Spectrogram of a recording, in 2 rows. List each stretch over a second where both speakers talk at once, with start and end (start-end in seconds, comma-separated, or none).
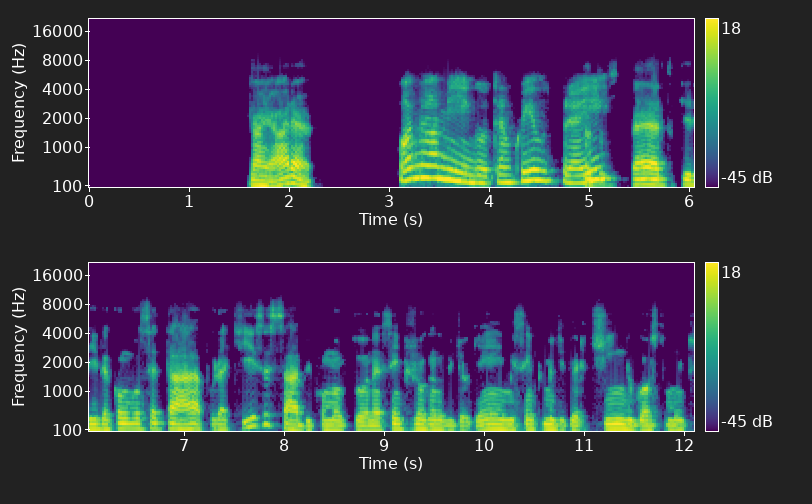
none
